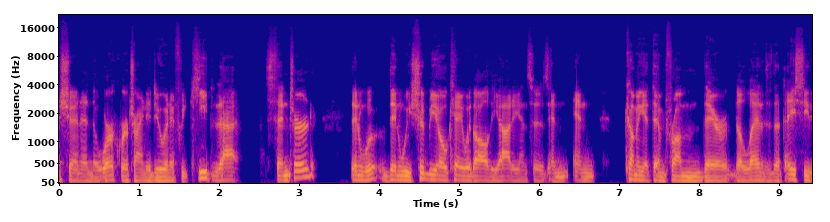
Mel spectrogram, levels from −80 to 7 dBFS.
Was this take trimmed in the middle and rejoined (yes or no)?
no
